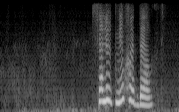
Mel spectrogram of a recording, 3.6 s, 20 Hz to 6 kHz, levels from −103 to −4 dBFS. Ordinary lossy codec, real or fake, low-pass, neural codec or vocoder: none; fake; 5.4 kHz; codec, 16 kHz, 1 kbps, FreqCodec, smaller model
